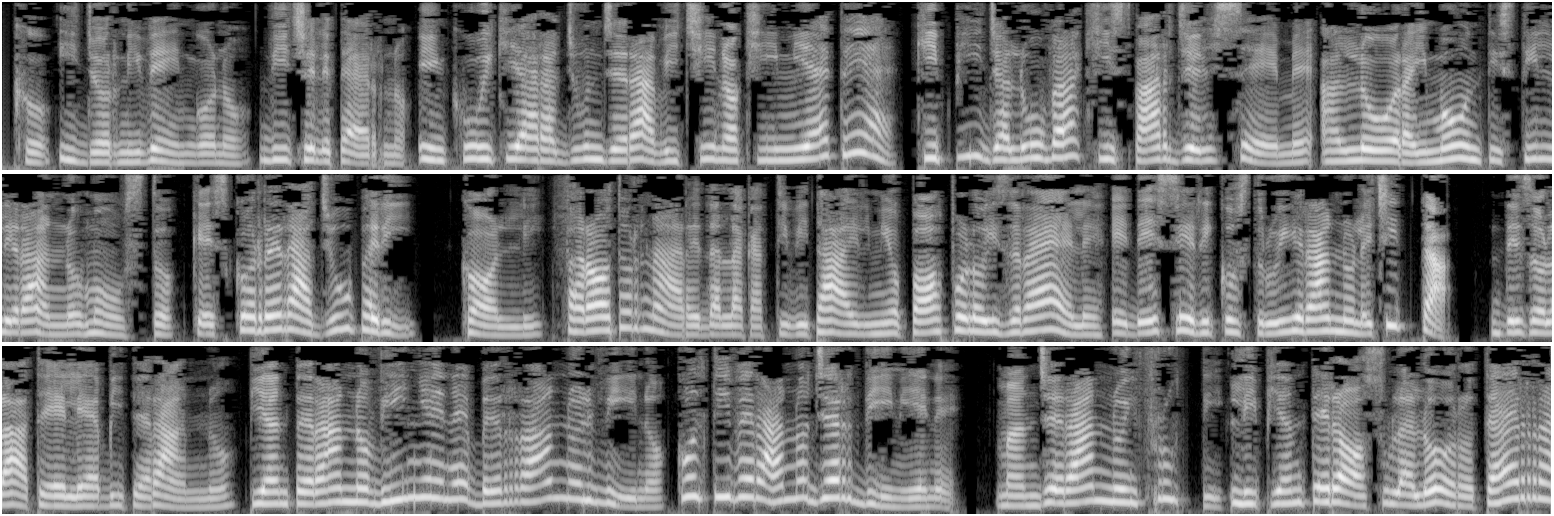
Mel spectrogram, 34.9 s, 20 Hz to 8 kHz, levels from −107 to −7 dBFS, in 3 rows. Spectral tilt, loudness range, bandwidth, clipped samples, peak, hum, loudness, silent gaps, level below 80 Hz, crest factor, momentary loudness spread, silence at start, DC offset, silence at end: -5 dB/octave; 2 LU; 8 kHz; under 0.1%; -4 dBFS; none; -23 LUFS; 6.76-6.82 s, 14.78-14.86 s, 22.56-22.64 s, 30.48-30.56 s; -60 dBFS; 18 dB; 9 LU; 0.1 s; under 0.1%; 0 s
